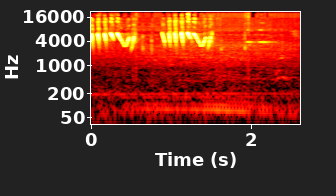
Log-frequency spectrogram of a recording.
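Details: Two quick song phrases from a bar-winged prinia in the morning, each a run of high ticking notes followed by a falling then rising slur. A steady low hum lies underneath and fades out after the second phrase.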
